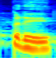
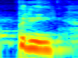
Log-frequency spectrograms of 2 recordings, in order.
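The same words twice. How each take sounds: First: प्रे with an "ay" vowel; प्रे as one syllable ending in "ay"; alternative pronunciation. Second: प्री with a long "ee" vowel; प्री as one syllable ending in "ee"; usual code pronunciation. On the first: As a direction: say प्रे to rhyme with "day". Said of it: "इसे प्रे भी पढ़ते हैं". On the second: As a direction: say प्री to rhyme with "free". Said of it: "ninety nine percent हम क्या पढ़ते हैं". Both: Shown as a demonstration.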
